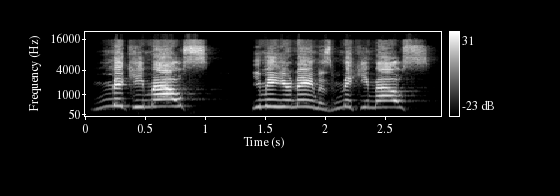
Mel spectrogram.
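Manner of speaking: mock disbelief. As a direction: feign disbelief at the name. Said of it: "I'd be like".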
